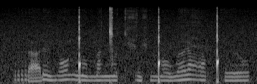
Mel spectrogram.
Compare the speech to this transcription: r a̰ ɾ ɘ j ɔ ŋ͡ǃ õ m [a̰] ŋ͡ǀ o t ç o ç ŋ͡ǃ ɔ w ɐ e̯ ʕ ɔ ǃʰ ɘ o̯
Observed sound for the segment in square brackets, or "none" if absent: a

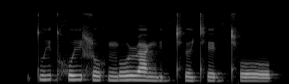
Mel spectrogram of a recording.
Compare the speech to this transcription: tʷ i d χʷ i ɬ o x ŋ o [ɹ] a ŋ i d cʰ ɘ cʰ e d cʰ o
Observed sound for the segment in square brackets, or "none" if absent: ɹ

